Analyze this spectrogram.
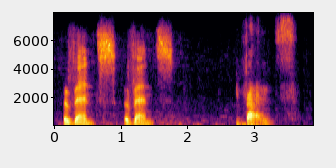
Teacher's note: There's just the second syllable that's emphasized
